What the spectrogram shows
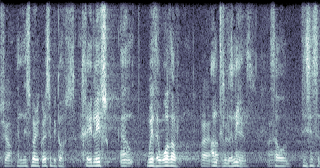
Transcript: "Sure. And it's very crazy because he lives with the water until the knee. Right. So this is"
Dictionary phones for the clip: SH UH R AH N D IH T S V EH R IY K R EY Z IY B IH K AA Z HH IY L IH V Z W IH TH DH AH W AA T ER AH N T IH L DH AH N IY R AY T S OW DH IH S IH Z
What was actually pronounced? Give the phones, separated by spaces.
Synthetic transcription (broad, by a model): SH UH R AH N IH T S V EH R IY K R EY S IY B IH K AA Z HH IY L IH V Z W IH DH AH W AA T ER AH N T IH L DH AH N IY S OW DH IH S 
